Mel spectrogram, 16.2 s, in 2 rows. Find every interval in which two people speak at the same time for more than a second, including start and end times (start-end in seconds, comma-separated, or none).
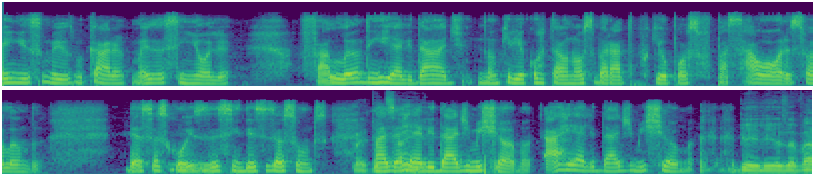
none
